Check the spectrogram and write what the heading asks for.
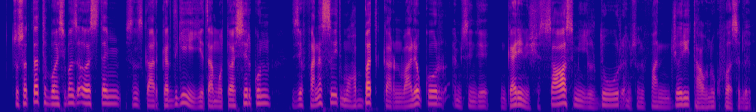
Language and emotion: Kashmiri, neutral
